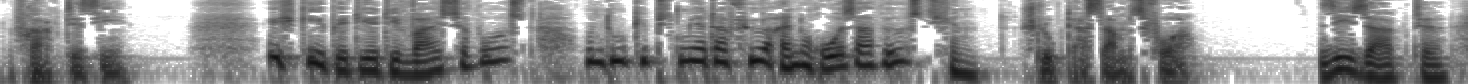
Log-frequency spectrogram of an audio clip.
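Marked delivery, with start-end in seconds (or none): 1.3-4.9 very high-pitched creature voice; high, complaining little creature; cheeky little creature. Acted. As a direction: squeak it like an impish little creature.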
